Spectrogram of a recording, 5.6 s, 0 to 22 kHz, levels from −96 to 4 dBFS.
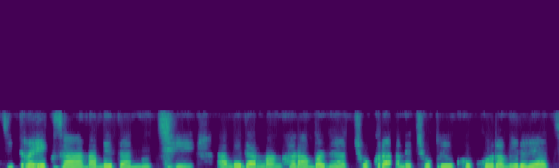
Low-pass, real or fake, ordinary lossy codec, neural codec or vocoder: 7.2 kHz; fake; none; codec, 16 kHz, 2 kbps, X-Codec, HuBERT features, trained on general audio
